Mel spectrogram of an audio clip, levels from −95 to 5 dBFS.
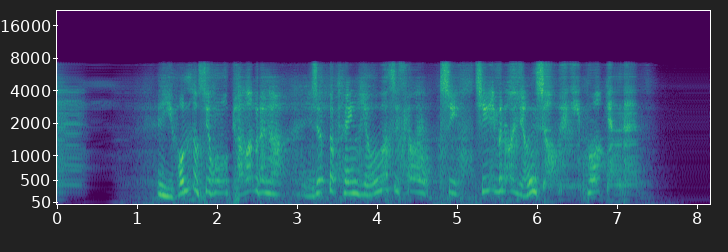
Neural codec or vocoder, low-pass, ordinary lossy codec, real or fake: codec, 16 kHz, about 1 kbps, DyCAST, with the encoder's durations; 7.2 kHz; none; fake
